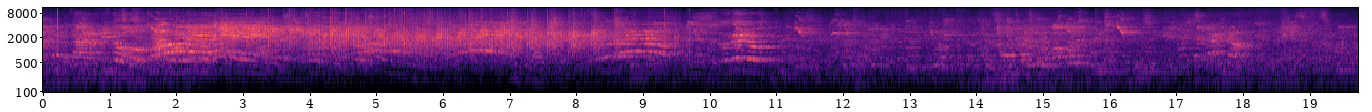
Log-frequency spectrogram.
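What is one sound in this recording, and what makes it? Several actors speak and call out loudly in a large echoing hall.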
